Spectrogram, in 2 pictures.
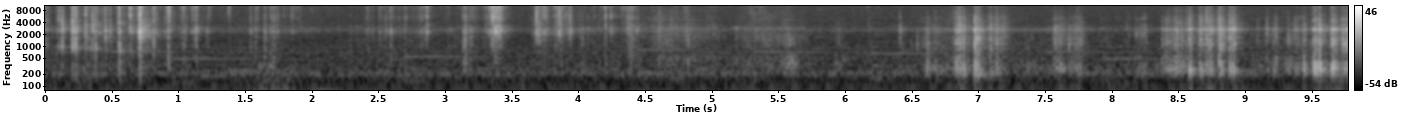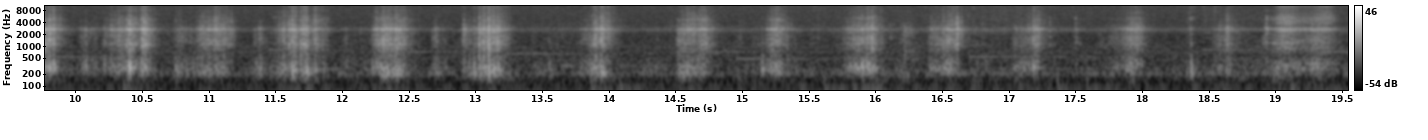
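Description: A crisp, sugared bread rusk bitten and chewed close to the microphone. A burst of crackling crunches at the bite gives way, about seven seconds in, to steady rhythmic chewing, a little over one chew a second.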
